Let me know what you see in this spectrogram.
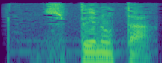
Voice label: "spenota", Veneto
